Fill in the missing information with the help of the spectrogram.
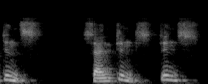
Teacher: It is not sentence, it is sentence. And when you say sen strongly, then the last part becomes very weak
